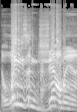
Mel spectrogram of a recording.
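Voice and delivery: very loud, put-on southern game show host voice. Talking about a game show, one speaker tries an impression: southern game show host voice. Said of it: "I think I can do an impression".

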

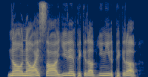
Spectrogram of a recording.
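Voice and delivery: imitated yell. Retelling what a woman shouted at the speaker: imitating someone yelling. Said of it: "she starts yelling at me".

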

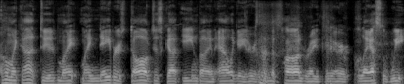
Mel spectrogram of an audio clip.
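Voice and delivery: normal talking voice

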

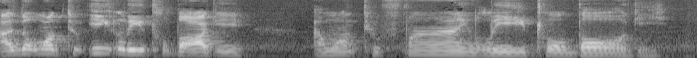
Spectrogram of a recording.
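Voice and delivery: fake Russian accent. Acting out an inside joke, speaking in a pseudo-Russian Gru accent. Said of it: "Like a pseudo-Russian Gru".

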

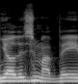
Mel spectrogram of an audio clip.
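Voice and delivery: ordinary talk

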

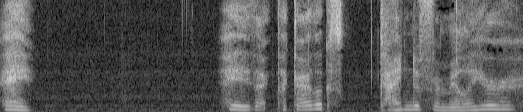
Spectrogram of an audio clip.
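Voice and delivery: hushed whisper. Eric, a character, speaks quietly to you, whispering. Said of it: "whispers to you".

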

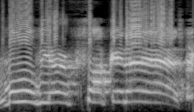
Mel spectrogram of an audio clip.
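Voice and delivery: mock furious, very high, raging yell. Retelling bolting across a parking lot after a man; retelling a furious scream. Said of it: "bolting across the fucking parking lot screaming at this motherfucker".

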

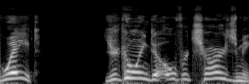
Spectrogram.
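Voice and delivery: put-on sudden, high, shrill screamed outburst. Acting out a deli customer stopping the clerk: acting out a scream. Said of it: "the person in front of you screams".

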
